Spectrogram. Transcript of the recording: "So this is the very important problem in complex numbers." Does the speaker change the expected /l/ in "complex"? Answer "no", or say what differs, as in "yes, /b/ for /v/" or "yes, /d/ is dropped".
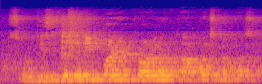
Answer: yes, /l/ is dropped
